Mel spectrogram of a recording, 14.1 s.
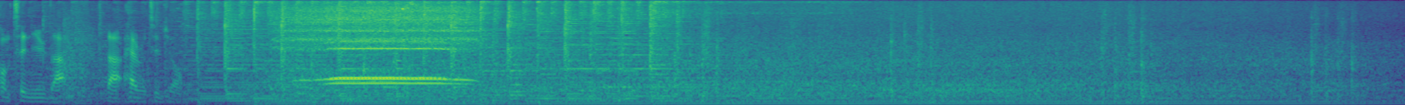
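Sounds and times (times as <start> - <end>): railway carriages rumbling: 0.0 - 14.0.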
